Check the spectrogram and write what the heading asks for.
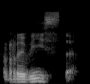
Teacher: a diferencia de cómo se articula en el español de España la punta de la lengua se apoya en los dientes inferiores como en la s latinoamericana mientras que la española se pronuncia con la punta de la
